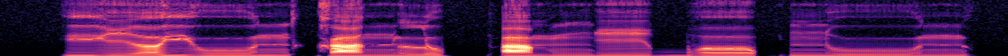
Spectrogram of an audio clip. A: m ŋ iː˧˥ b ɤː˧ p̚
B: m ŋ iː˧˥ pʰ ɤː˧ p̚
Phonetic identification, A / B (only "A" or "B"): A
